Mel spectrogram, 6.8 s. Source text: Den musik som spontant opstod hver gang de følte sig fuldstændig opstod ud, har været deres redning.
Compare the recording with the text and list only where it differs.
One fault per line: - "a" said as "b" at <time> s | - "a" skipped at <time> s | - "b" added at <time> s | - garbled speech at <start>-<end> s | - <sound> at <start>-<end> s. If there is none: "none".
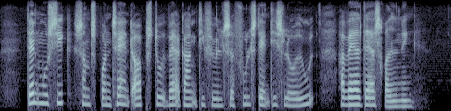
- "opstod" said as "slået" at 4.2 s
